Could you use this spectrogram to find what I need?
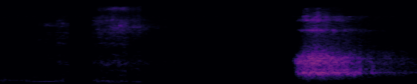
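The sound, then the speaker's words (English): Faint breathing from an audience at a Pentecost church service: a couple of soft breaths, a quiet pause, then a louder, airy breath that sounds like a collective sigh. “And so let us on this Pentecost day breathe together. Take in a breath.”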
